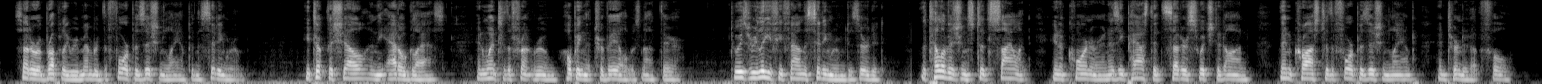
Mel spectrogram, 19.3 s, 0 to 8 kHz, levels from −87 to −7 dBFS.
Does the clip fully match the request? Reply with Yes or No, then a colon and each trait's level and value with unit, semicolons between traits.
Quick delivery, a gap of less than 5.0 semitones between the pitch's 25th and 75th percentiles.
Yes: fast, 215 wpm; narrow, 2.5 semitones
